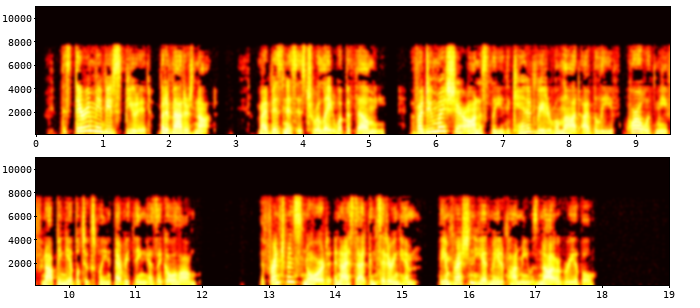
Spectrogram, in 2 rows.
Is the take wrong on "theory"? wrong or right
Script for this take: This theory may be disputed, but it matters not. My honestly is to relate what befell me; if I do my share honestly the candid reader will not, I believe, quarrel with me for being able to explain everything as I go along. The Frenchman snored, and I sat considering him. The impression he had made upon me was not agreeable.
right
